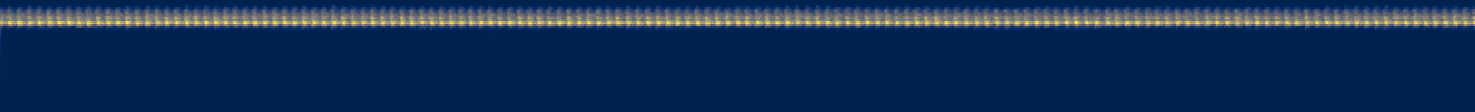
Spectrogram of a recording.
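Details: Grasshoppers, with no music: an unbroken, very high, shrill pulsing trill that throbs steadily about four times per second for the whole stretch. No other sounds are heard.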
